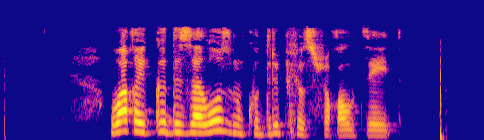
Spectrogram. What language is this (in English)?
Abkhazian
